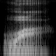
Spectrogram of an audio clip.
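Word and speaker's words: は: যদিও এটি হা লেখা হয় কিন্তু উচ্চারণ করা হয় ওয়া।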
